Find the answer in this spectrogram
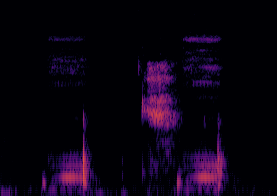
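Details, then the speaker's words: First-time mother using a newly unboxed wearable electric breast pump: two rhythmic suction cycles, each a rising whir ending in a click, hiss between; louder than expected in a quiet room; wearable breast pump running. "so before i bought it i did read the reviews and people said it was quiet enough for them to go around the house i mean that doesn't sound that quiet to me like my aim was to use it when i'm in lectures i don't think i'll be able to use it when i'm in a lecture because that's definitely too loud"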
